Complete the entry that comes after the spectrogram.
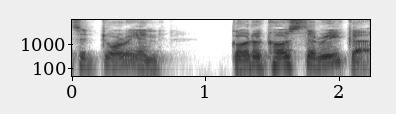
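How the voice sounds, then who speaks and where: Against a quiet background, a man with a bright, sharp tone talks at a moderate pace with fairly even intonation. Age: 60s. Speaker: entrepreneur sharing healing story. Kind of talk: podcast interview testimony.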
